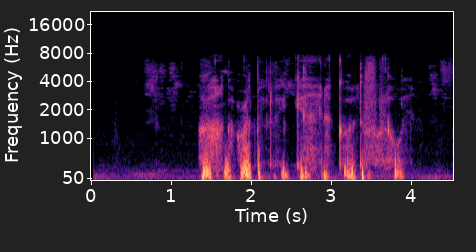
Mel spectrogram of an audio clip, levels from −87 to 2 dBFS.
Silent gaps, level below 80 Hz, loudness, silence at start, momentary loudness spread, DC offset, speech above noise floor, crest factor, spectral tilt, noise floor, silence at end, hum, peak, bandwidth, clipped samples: none; -34 dBFS; -21 LUFS; 1.35 s; 12 LU; under 0.1%; 36 dB; 18 dB; -8.5 dB/octave; -55 dBFS; 0.65 s; none; -2 dBFS; 7.6 kHz; under 0.1%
